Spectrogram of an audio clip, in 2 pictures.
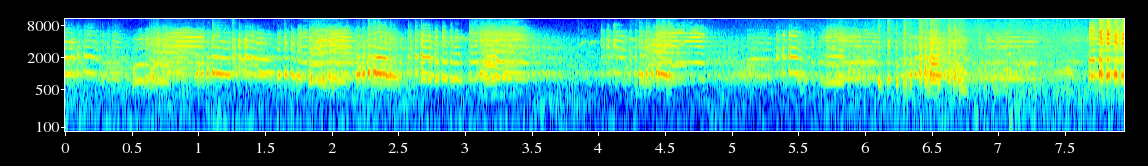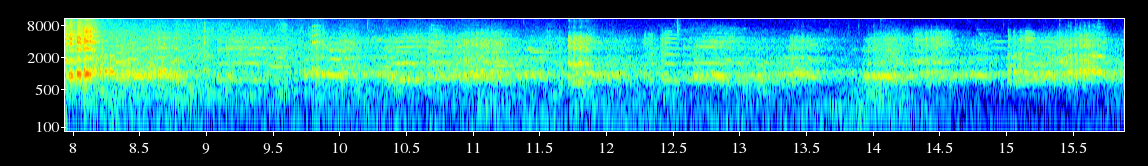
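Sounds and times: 
common crane flock calling on migration stopover in eastern France: 0.0s - 15.8s.

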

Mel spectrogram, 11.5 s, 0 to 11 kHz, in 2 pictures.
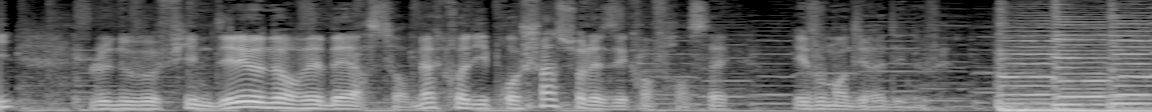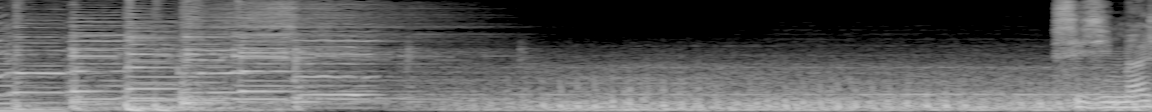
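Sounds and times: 
speech: 0.0s - 5.4s, 11.1s - 11.5s
military helicopter rotor and engine: 6.2s - 11.5s.

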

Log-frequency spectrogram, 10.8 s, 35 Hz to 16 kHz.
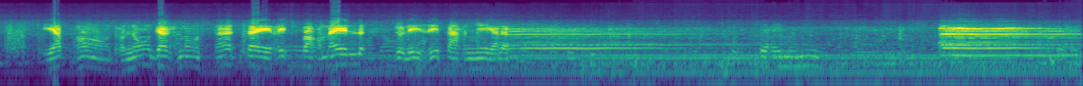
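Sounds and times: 
speech: 0.4s - 5.6s, 7.6s - 8.3s, 9.4s - 9.9s
church bell tolling a death knell at a war commemoration: 4.4s - 10.8s.

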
